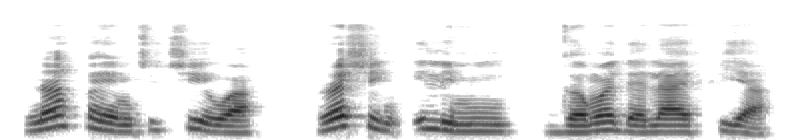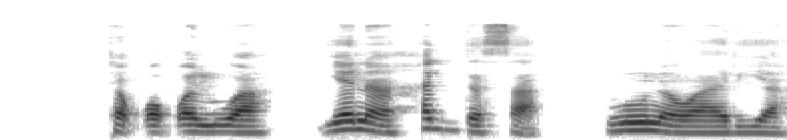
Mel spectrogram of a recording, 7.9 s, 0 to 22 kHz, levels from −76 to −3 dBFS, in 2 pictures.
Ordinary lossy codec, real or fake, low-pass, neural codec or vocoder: none; real; none; none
